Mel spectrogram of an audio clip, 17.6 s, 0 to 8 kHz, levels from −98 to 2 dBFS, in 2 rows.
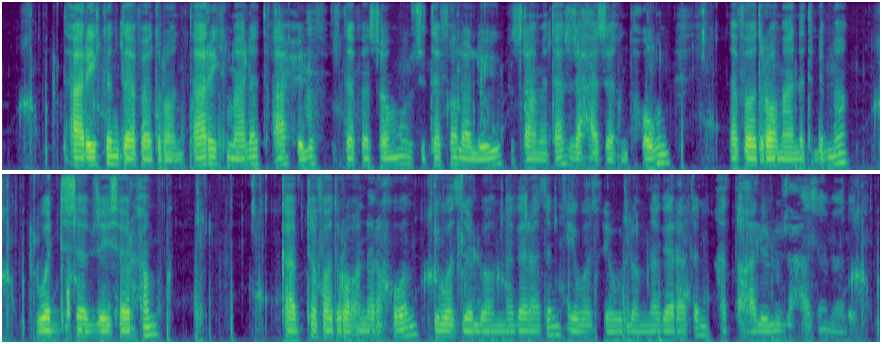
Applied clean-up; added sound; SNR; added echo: neural mask model RNNoise.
